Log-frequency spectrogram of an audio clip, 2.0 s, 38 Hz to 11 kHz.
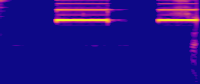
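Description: Nexpow 12V 2000A jump starter beeping: two steady high-pitched beeps, each about half a second long and about a second apart. It is reacting to a load on its output, which it does not like.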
